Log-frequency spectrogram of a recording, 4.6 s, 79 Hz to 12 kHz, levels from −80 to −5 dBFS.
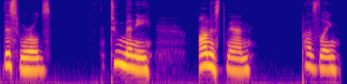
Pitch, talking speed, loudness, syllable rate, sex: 210 Hz, 50 wpm, -19 LUFS, 4.0 syllables/s, female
